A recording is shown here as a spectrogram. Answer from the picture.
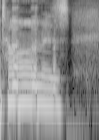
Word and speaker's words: kratom: Yeah, so they were very familiar with my work in in Kratom or Kratom. I call it Kratom. I've sort of acquiesced to the American Kratom is really the way it's pronounced in Thailand.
